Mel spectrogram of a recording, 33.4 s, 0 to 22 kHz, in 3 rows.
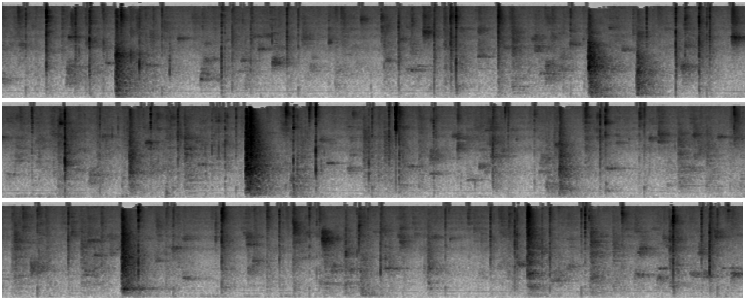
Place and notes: Audun-le-Tiche, France - The pit
At the bottom of the 90 meters mining pit. Some small drops are falling.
